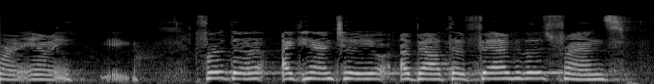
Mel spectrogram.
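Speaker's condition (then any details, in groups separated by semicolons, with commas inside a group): ALS; 4-5 years since diagnosis, progressing, frequent falls, impaired gait, balance; speech and swallowing impaired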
